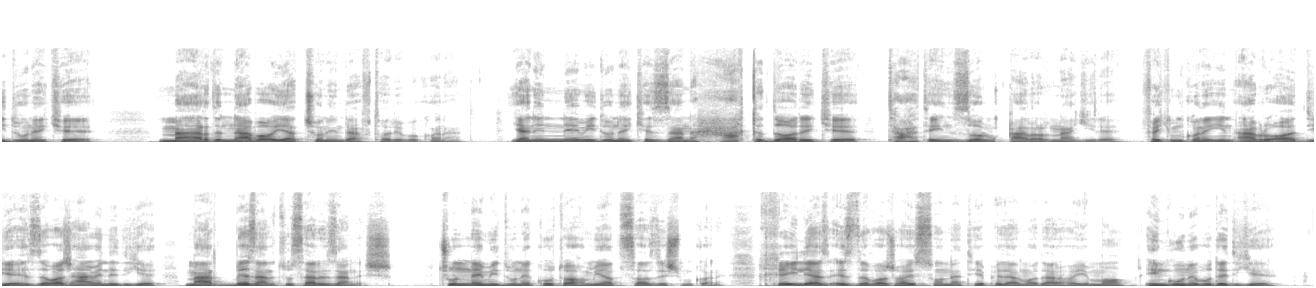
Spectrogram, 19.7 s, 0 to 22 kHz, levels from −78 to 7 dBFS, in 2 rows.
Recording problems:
abrupt cut into speech; at the start

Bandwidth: 14.5 kHz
